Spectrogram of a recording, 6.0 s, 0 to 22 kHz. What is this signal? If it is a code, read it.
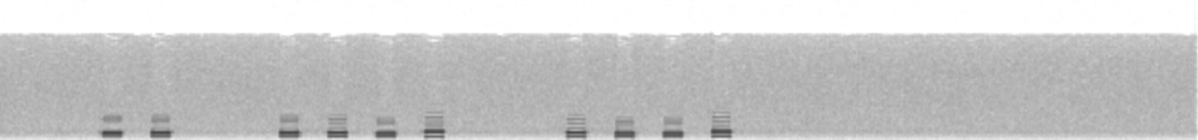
DTMF, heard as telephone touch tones, dialled by machine, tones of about 90 ms. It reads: 08 8543 2146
